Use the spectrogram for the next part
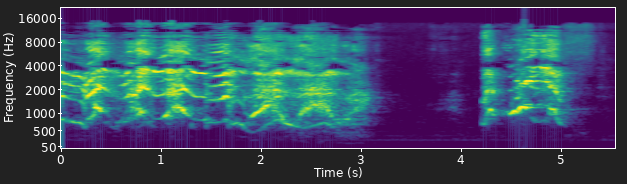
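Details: French Bulldog making a funny talking sound indoors: a harmonic, wavering woo-woo moan that rises and falls in quick repeated swoops for about three seconds, then a short pause and a second, briefer rising whine.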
